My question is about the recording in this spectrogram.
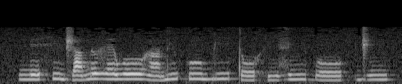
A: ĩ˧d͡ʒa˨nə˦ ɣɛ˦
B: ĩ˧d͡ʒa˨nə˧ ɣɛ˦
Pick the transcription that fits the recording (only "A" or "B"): A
